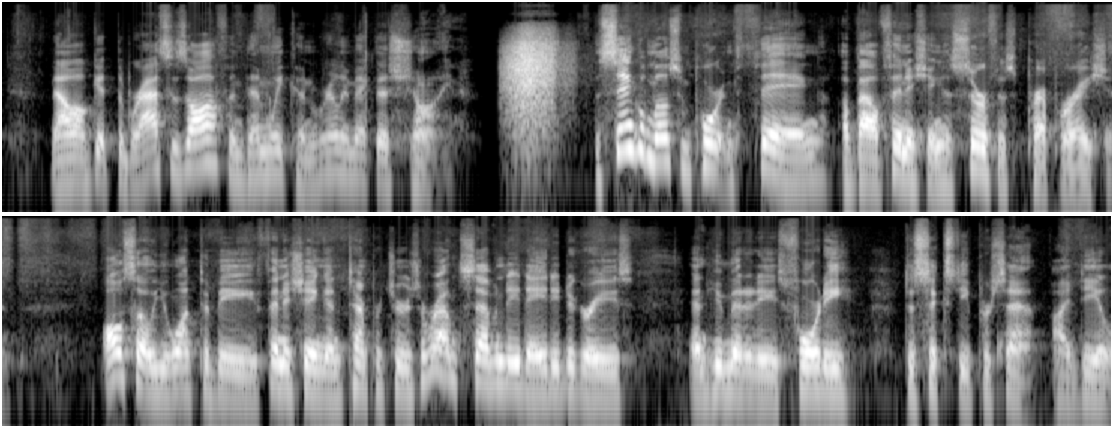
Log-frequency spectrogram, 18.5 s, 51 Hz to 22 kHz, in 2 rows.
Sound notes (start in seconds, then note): 4.1 flash sound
